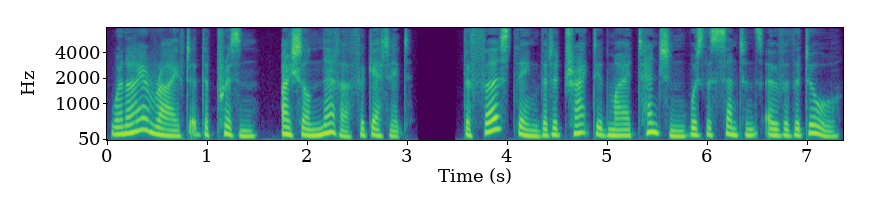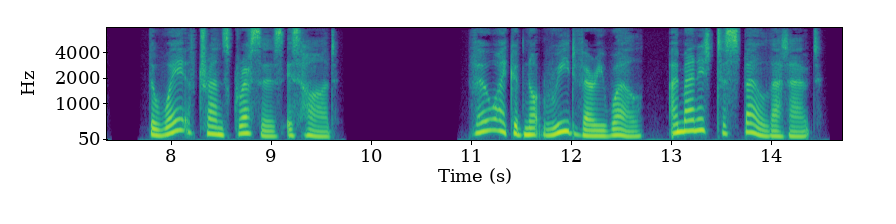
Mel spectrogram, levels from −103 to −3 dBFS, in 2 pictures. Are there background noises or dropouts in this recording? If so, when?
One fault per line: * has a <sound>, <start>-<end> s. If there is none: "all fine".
all fine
